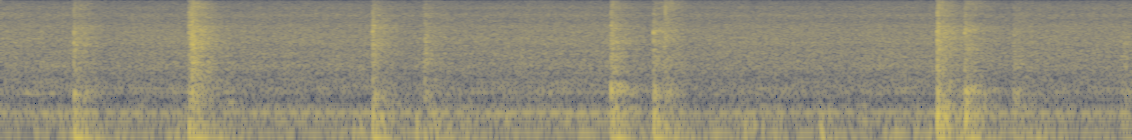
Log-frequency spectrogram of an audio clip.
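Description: Plastic water bottles, partly filled, flipped and landing on a ping-pong table: a series of sharp knocks, about seven, some in quick pairs, over a steady low hum.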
